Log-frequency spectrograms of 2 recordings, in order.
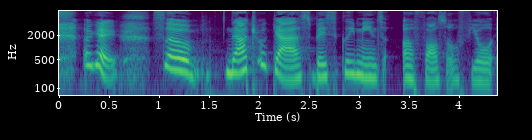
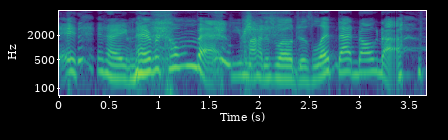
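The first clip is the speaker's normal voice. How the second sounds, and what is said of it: Put-on country accent. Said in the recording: “my country accent”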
